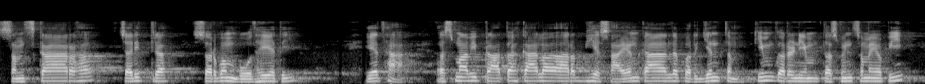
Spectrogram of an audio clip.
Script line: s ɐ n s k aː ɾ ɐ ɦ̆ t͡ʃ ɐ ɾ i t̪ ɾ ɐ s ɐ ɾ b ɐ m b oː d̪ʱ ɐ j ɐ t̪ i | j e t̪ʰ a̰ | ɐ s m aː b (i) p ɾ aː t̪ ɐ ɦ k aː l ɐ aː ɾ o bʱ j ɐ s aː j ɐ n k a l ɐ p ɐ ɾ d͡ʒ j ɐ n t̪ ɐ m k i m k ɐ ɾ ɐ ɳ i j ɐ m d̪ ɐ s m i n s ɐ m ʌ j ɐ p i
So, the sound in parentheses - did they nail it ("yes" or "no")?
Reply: yes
